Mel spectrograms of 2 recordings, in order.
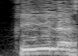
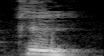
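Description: First: The vowel is held long. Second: The vowel is cut short. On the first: The speaker calls it right. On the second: The speaker calls it wrong.

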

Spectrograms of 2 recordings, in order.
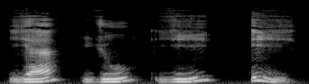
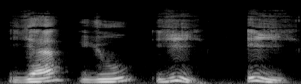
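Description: Both takes have the same delivery.

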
